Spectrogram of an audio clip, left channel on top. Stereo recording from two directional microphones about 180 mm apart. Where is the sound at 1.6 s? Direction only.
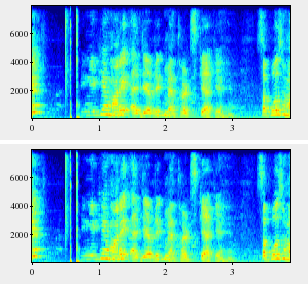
25° left (ahead or behind).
